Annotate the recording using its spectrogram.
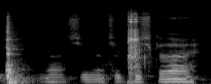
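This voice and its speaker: A man's voice: mid-range voice, flat delivery, a little fast, noisy background. A man giving a hands-on workshop demonstration, rambling and thinking aloud as he works, his voice drifting away from the mic. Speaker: equipment trainer.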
